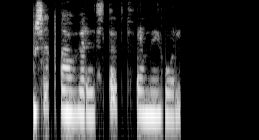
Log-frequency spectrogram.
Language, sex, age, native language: Icelandic, female, 18-19, Icelandic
